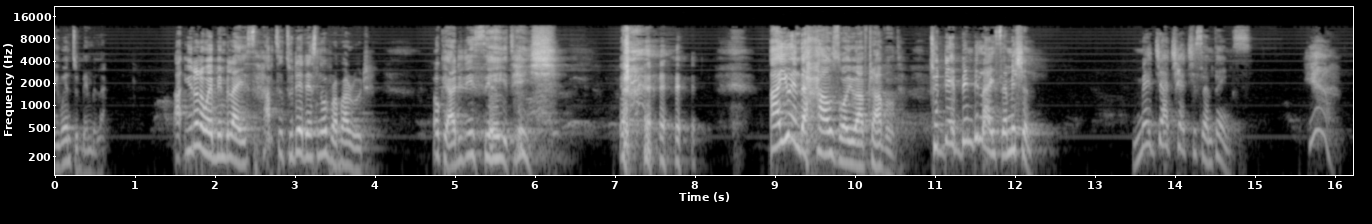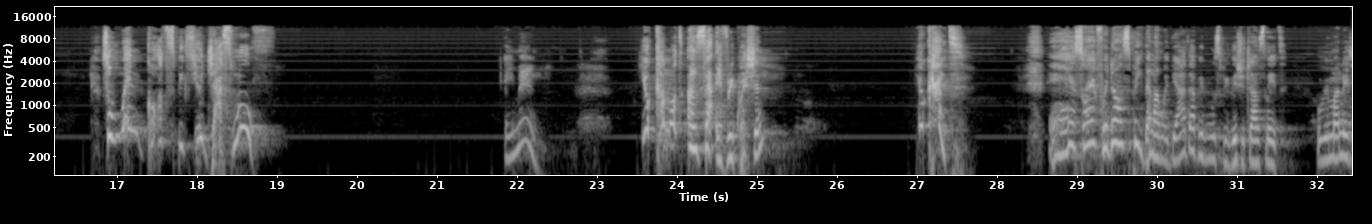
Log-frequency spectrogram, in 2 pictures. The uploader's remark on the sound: Preached at The Art Of Evangelism Conference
